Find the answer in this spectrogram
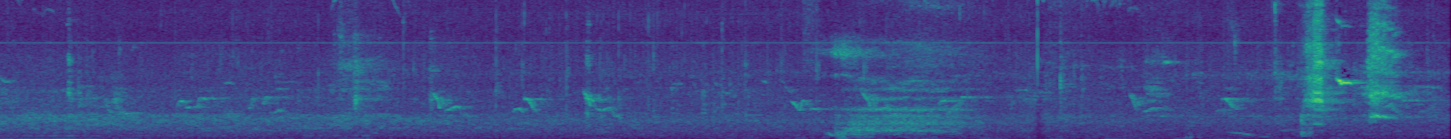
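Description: Small birds chirping repeatedly with short high calls over a steady outdoor hiss. There is a brief louder rush of noise about six seconds in, and a few sharp knocks near the end.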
